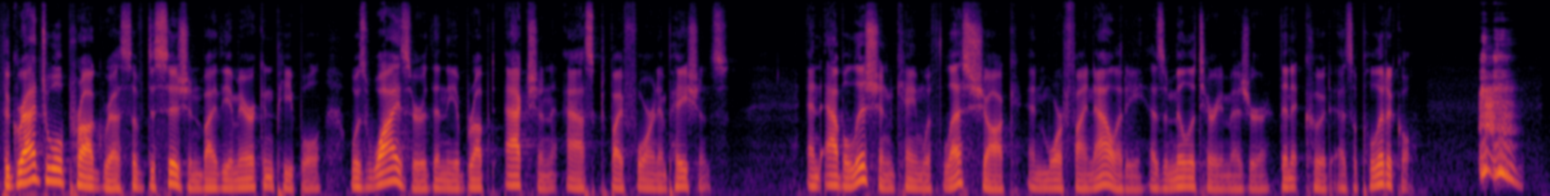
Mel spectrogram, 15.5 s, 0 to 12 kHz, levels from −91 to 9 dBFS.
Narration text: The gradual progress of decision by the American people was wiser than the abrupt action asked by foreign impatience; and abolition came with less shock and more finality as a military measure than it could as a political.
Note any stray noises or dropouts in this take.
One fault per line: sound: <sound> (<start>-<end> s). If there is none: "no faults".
sound: throat clearing (14.8-15.2 s)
